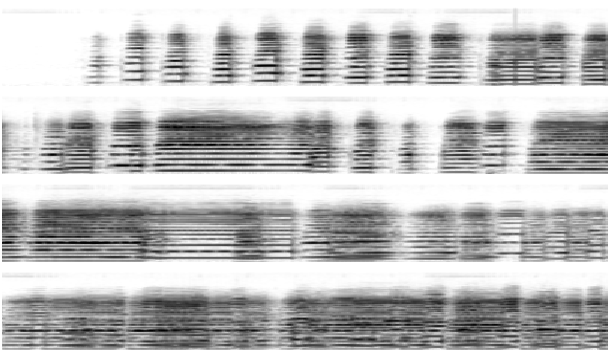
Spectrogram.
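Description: Scandalli piano accordion played solo, starting about half a second in. It opens with short, separate notes, then moves to held chords with bass notes sounding under the melody.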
